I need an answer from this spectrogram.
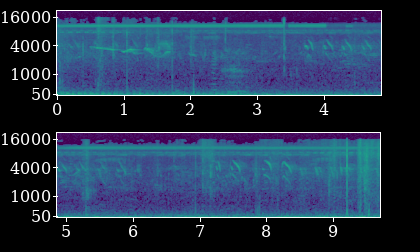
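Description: Faint outdoor ambience with birds chirping: a short gliding call about a second in, then quick runs of chirps around the middle and again near the end.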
